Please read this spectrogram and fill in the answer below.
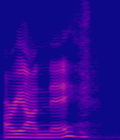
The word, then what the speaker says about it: Ariadne: And how do you say her name again? – Ariadne.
